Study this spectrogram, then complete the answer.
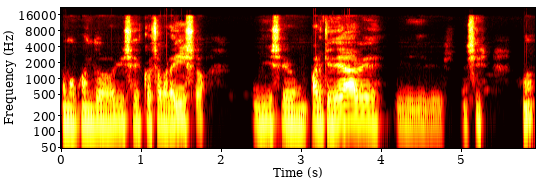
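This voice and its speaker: Very slowly and in a flat monotone, a man speaks in a somewhat breathy, medium-pitched voice with a dark, mellow tone. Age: 80s+. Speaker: cultural center founder. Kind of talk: interview. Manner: halting.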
